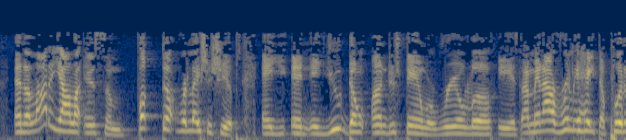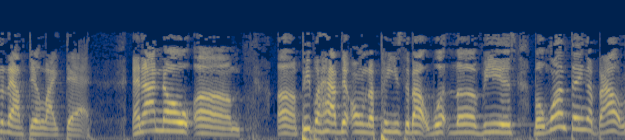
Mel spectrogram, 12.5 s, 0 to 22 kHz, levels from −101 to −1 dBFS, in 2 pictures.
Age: 20-39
